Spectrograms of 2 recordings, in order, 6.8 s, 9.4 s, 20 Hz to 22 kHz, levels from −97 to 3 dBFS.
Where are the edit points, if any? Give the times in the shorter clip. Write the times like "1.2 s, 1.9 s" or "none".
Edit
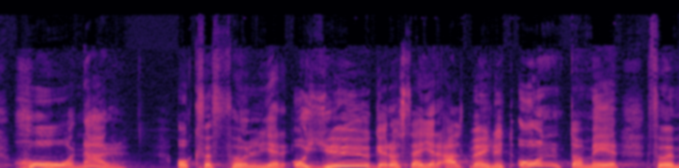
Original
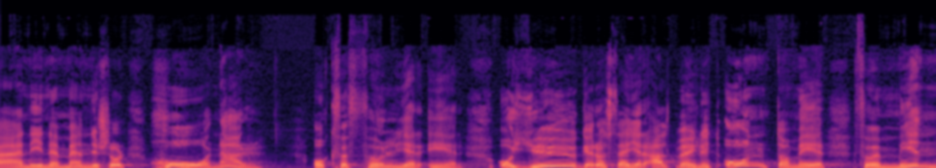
2.9 s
